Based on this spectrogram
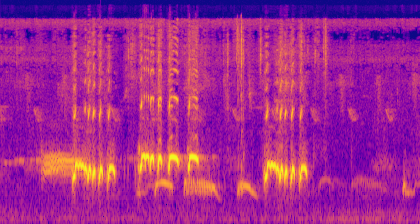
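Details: Zebra dove song: a series of loud, bright, bubbling cooing notes in quick rolling bursts, broken by short pauses, with a quiet background.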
